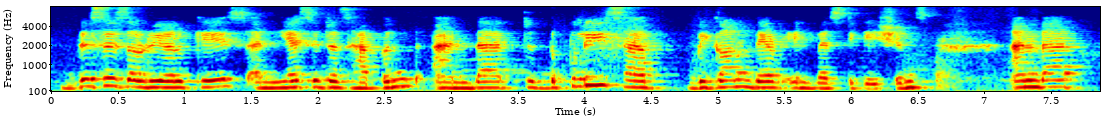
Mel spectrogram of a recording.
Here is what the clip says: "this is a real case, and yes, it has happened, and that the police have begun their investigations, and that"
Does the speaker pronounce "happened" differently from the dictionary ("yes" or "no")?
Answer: no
